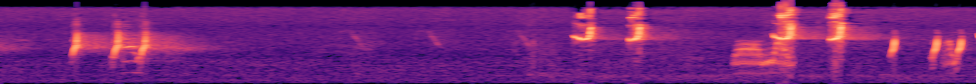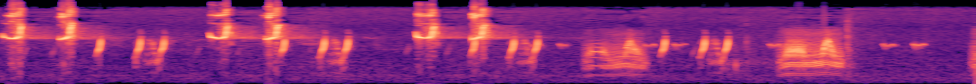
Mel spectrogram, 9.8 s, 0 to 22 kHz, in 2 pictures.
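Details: Quail calling, used as a hunting lure, recorded 14 May 2025: after a brief pause, rapid paired high chirps repeat about once a second, mixed with short whistled notes and a few rough, buzzy bursts near the end.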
